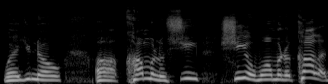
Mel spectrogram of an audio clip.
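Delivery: low, dopey mock supporter voice; imitating a voter. Mocking a Kamala supporter's excuse, low and dopey. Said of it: "tell me what they did to get you excited".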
